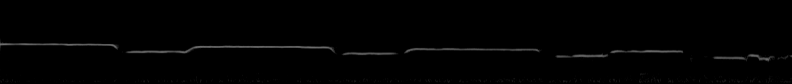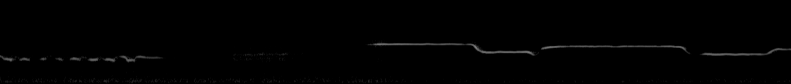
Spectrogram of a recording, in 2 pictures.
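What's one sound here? An elderly man whistles a slow tune close by.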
